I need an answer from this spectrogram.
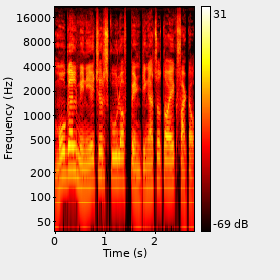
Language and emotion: Goan Konkani, neutral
